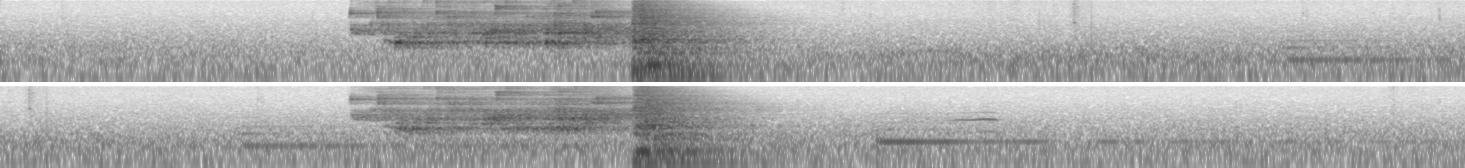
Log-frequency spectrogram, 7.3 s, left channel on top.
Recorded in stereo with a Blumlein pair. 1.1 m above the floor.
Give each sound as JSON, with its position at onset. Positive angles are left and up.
{"t": 1.7, "sound": "a running tap", "azimuth_deg": 65, "distance_m": 0.9}
{"t": 3.1, "sound": "knocking", "azimuth_deg": 55, "distance_m": 1.2}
